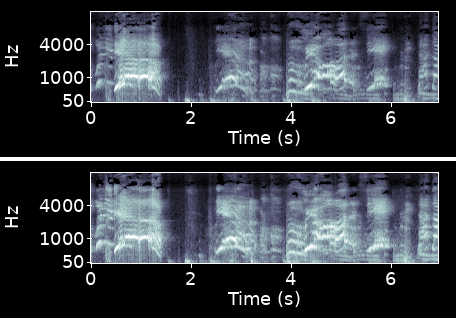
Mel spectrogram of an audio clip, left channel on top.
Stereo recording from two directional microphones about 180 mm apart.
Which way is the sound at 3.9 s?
60° left (ahead or behind).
